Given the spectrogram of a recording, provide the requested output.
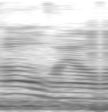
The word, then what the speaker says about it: Caldwell: And one of those is, you say Caldwell, but I think they pronounced it Cowell.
